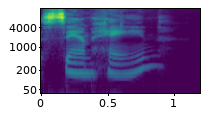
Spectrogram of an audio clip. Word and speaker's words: Samhain: But uh, a lot of people believe that the it started with the festival of the Samhain, if I'm saying that correctly, S A M H A I N.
